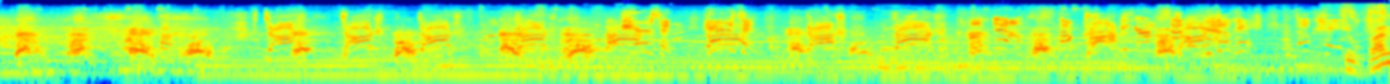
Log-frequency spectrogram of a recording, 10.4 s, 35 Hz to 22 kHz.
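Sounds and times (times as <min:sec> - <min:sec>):
dog barking: 0:00.0 - 0:04.9, 0:05.9 - 0:06.6, 0:07.3 - 0:09.3
speech: 0:02.2 - 0:05.2, 0:05.9 - 0:10.4.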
